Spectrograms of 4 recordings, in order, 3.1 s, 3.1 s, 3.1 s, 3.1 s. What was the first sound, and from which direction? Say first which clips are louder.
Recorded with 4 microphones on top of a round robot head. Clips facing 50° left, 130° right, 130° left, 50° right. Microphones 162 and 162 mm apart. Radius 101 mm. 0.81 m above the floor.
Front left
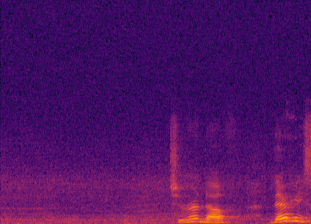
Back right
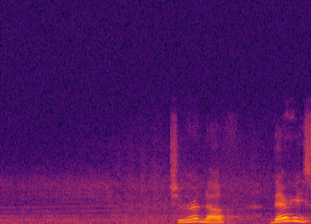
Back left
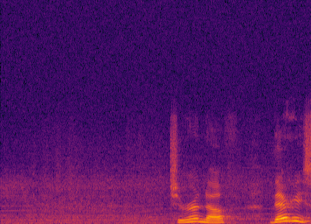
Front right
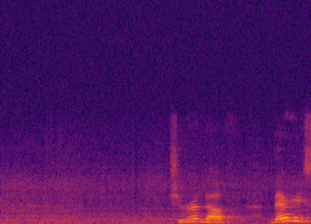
A woman speaking: back right 2 dB, back left 5 dB; 165° left.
